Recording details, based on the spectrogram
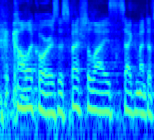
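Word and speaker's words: collochore: Alternate pronunciations. Just the one. Colicore.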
